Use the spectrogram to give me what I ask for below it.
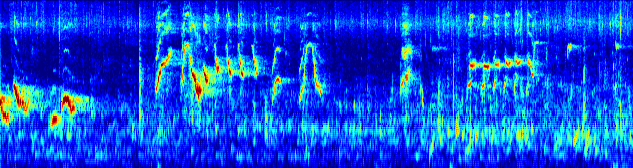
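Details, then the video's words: Wild white-rumped shama song over a water backdrop: a few slurred whistles, then a fast run of sharp high repeated chip-like notes and a later quick rattling phrase. "SUARA BURUNG MURAI BATU DI ALAM LIAR"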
